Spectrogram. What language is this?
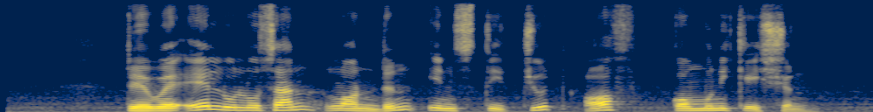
Javanese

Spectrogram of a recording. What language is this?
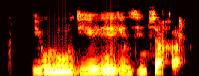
Kabyle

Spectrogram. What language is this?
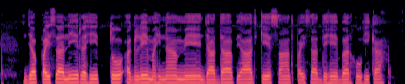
Chhattisgarhi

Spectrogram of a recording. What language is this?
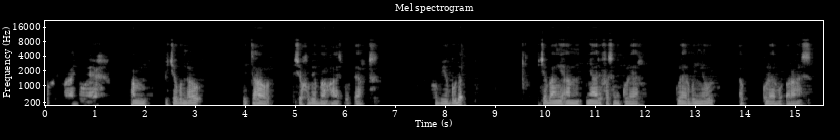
Wolof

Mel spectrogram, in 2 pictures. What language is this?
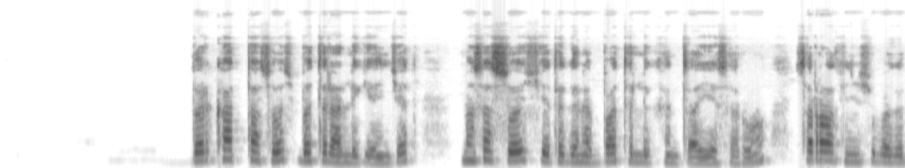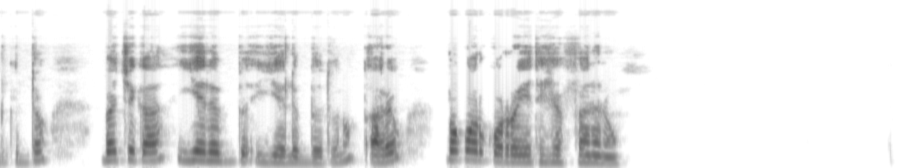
Amharic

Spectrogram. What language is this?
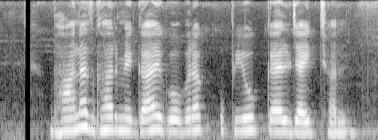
Maithili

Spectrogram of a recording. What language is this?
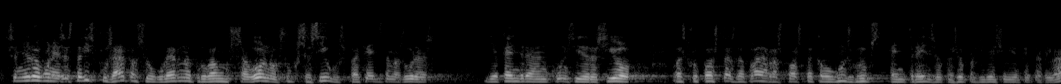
Catalan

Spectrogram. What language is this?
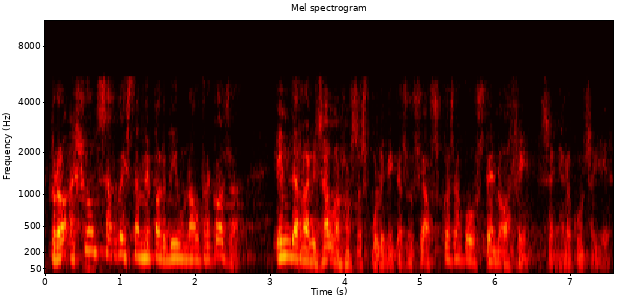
Catalan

